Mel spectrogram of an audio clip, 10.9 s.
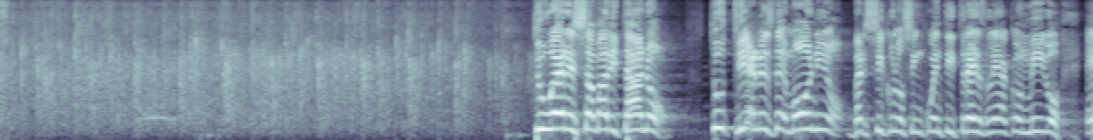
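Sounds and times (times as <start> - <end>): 
crowd loud applause: 0.0 - 5.6
speech: 5.4 - 10.9.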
